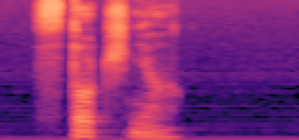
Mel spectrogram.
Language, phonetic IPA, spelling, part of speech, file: Polish, [ˈstɔt͡ʃʲɲa], stocznia, noun, Pl-stocznia.ogg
